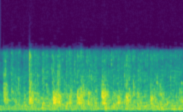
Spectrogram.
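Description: Audience applauding faintly, a dense patter of many scattered hand claps.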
